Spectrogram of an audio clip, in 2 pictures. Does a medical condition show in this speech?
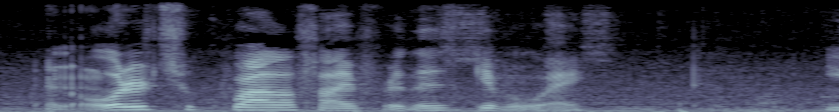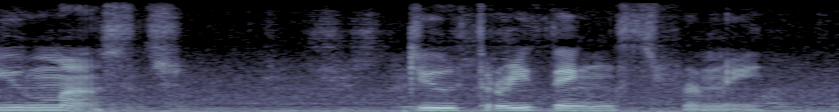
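Yes: cerebral palsy.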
